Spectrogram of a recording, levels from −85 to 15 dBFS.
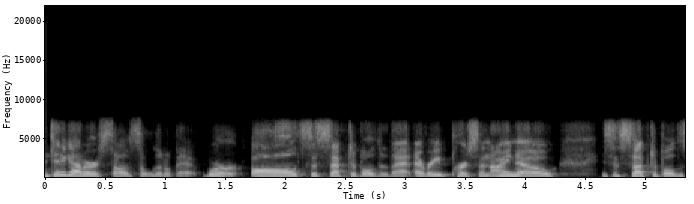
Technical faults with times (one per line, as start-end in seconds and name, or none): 0.42-1.91 AMR rate drop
